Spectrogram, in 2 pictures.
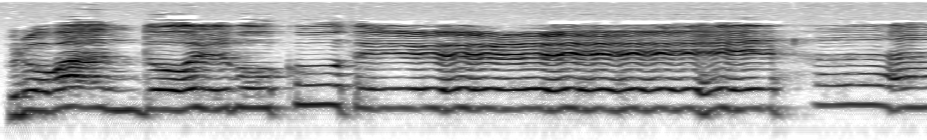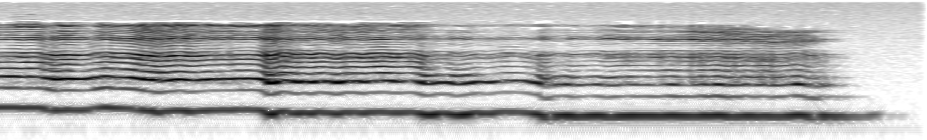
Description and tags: prob vocoder
Creado probando un plugin de Vocoder en LMMS con el sinte Firebird y una pista de voz. Losd iferentes sonidos son resultado de cambiar la configuración del sonido del Firebird.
